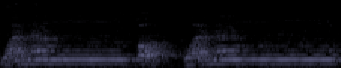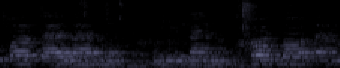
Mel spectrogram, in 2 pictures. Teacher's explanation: ketika membunyikan ikhfa ini samarnya lebih banyak dari bunyi guna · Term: ikhfa abad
